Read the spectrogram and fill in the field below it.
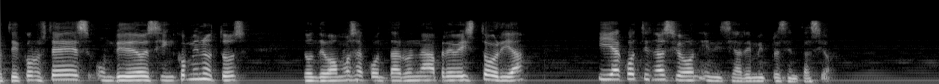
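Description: A woman speaks with animation into a microphone, amplified through loudspeakers in a large hall.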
